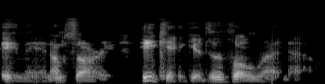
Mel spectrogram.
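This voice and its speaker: A man in a put-on character voice makes big swings in loudness. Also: moderate pace. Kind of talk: casual, hip. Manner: cool, apologetic, relaxed.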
